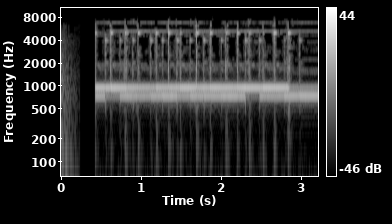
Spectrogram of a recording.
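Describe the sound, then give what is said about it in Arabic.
A doorbell pushed and held down at an apartment door, ringing as a loud, continuous buzzing tone with a rapid, even pulse that runs unbroken to the end after a short gap. “كمل طلوع لحد ما وصل لشقة تانية وفضل معلق ايده على الجرس”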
